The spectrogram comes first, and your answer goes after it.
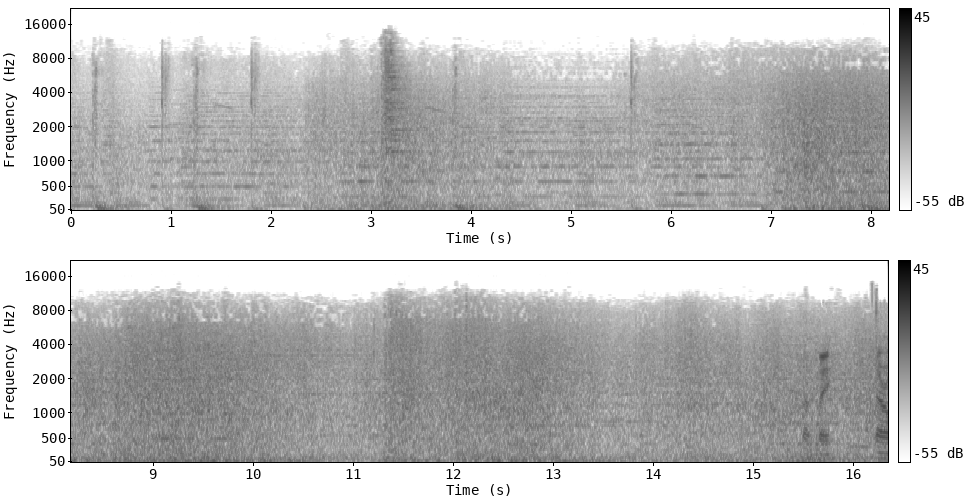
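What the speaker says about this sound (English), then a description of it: "I'm just gonna give it a close broadside" A British warship in Empire: Total War fires a close broadside. A few scattered pops give way to a loud, rolling roar of cannon fire that rumbles on for several seconds.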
